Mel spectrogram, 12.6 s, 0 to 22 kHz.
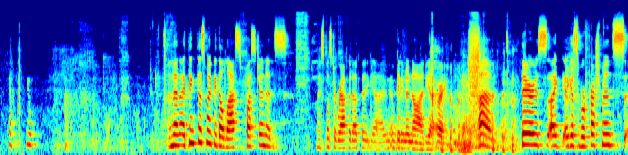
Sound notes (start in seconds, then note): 8.6 laugh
